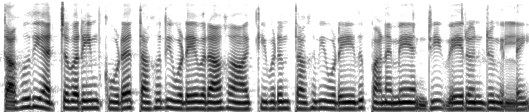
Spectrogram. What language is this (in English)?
Tamil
